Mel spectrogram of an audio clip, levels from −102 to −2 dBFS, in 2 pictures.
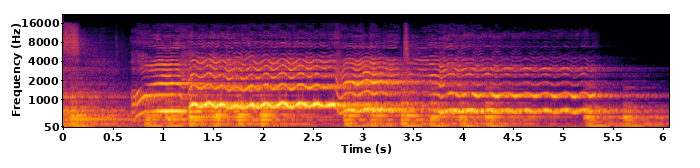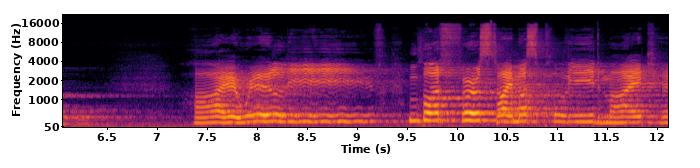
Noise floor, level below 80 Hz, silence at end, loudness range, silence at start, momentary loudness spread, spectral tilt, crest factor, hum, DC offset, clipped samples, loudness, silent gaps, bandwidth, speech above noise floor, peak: -52 dBFS; -42 dBFS; 0 s; 16 LU; 0 s; 20 LU; -5 dB/octave; 16 dB; none; under 0.1%; under 0.1%; -16 LUFS; none; 14 kHz; 26 dB; -2 dBFS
